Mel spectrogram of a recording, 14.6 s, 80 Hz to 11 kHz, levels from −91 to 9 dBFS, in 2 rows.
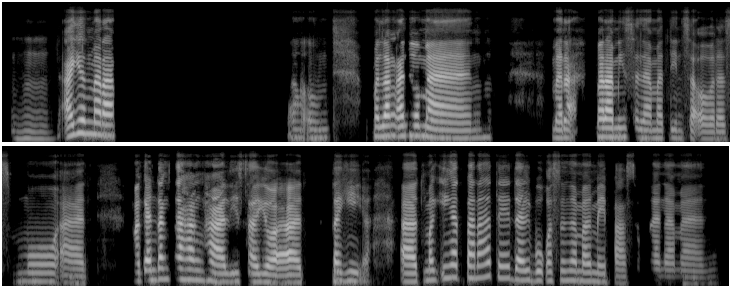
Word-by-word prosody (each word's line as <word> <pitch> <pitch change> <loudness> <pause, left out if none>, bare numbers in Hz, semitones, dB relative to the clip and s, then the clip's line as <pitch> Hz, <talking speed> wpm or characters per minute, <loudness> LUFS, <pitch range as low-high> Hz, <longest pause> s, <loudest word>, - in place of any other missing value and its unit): Mhm 160 -2 -18
ayun 280 +6 +4
maram 245 -3 +6 1.8
Oo, 190 0 -13 0.4
walang 230 +1 +4
ano 230 +2 +3
man, 180 -3 +5 0.8
mara 190 0 +1 0.2
maraming 205 0 +6
salamat 180 -3 -5
din 185 - -12
sa - - -5
oras 165 0 -8
mo 195 0 -9
at 160 -2 -5 0.5
magandang 230 +4 +2
tahanghali 215 -6 +2
sa'yo 185 -2 -1
at 175 +1 +4 0.3
tahi 210 -1 -4 0.3
at 190 0 +3
mag-ingat 255 +5 -2
parati 275 0 -2
dahil 225 -2 -1
bukas 215 0 -6
na 220 - -4
naman 200 -2 -3
may 190 -2 -6
pasok 155 -2 -10 0.2
na - - -5
naman. 150 -1 -13
195 Hz, 130 wpm, -23 LUFS, 180-225 Hz, 1.8 s, maram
